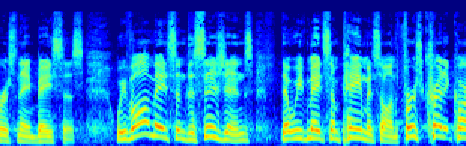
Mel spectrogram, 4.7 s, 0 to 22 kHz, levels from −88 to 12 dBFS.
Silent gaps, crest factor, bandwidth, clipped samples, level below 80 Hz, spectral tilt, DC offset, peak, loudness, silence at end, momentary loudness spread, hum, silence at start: none; 20 dB; 16 kHz; under 0.1%; -74 dBFS; -3.5 dB/octave; under 0.1%; -2 dBFS; -22 LUFS; 0 s; 11 LU; none; 0 s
